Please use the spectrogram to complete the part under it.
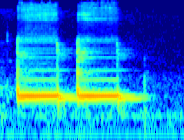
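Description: A telephone rings in two clear, loud bursts with a brief gap between them, followed by the start of a faint third ring, with no talking over it.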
